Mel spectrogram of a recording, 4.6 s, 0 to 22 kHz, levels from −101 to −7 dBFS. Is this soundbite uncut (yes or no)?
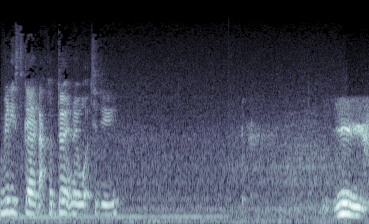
no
